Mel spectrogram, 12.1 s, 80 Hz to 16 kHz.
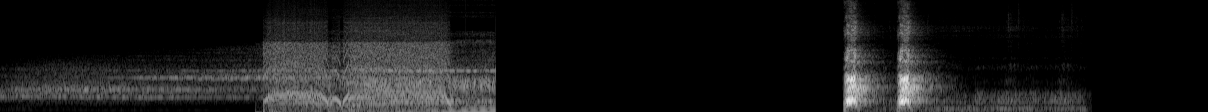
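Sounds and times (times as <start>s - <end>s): dog barking: 8.4s - 10.9s.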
